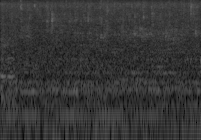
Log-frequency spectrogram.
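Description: Steady rush of water flowing through an aquarium tank's circulation plumbing, with a low steady hum underneath.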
